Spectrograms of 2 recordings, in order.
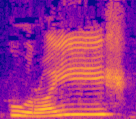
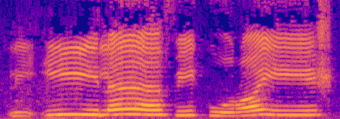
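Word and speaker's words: قُرَيْش: contohnya lafalnya Kuraisin Hai nanti dibacanya Quraisy liila fiquraisin boleh dua harokat atau empat harokat dipanjangkan Hai liila fiquraisin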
